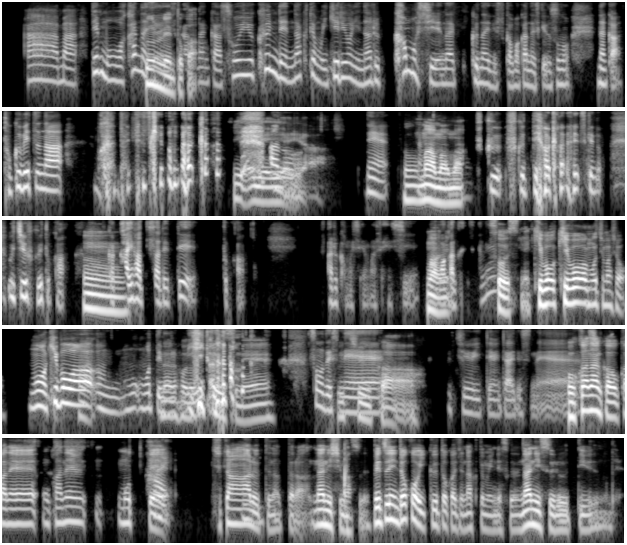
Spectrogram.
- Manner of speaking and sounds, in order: stressed: "かも"; laughing while speaking: "わかんないですけど、なんか"; tapping; chuckle; laughing while speaking: "分かんないですけど"; other background noise; chuckle; unintelligible speech
- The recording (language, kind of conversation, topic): Japanese, unstructured, 10年後の自分はどんな人になっていると思いますか？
